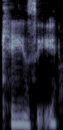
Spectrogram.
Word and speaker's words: Casey: town in southern Illinois called Kazy, spelled like Casey, but they will correct you.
